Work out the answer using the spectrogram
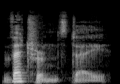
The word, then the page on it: veterans day: British English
